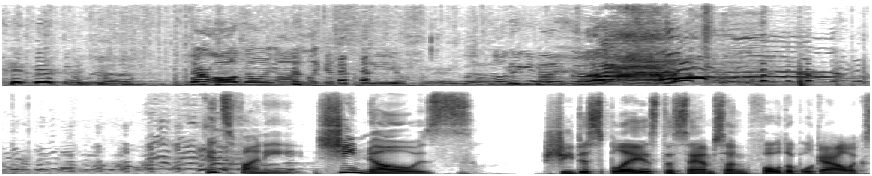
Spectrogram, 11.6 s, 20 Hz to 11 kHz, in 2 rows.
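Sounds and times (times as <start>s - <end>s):
group of people laughing and chattering: 0.0s - 7.8s
speech: 0.8s - 4.6s, 7.2s - 11.5s
woman's loud high-pitched shriek from a played video: 3.8s - 5.7s.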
